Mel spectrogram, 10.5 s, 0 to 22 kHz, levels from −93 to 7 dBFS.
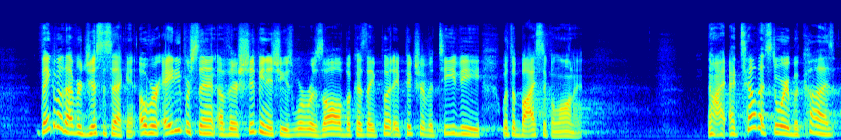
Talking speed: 200 wpm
